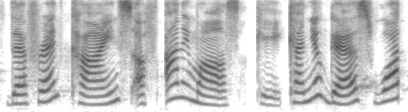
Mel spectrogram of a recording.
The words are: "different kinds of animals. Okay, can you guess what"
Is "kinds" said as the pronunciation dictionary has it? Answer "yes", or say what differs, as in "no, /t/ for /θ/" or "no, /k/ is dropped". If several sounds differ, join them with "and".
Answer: no, /s/ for /z/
